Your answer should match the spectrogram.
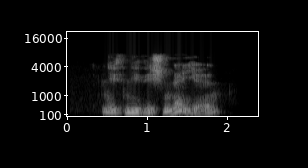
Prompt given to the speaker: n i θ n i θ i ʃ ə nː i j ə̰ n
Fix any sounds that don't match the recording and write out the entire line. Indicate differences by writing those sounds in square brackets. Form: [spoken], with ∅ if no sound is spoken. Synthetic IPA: n i θ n i [ð] i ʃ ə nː [æ] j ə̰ n

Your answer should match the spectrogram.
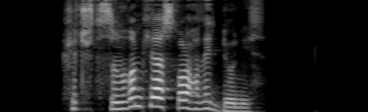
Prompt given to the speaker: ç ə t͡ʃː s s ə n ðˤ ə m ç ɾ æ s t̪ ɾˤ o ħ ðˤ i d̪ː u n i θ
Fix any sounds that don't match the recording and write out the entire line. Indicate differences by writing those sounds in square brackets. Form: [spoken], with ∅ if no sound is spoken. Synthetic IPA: ç ə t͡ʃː [θ] s ə n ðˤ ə m ç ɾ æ s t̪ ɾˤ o ħ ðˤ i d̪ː u n i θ

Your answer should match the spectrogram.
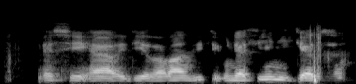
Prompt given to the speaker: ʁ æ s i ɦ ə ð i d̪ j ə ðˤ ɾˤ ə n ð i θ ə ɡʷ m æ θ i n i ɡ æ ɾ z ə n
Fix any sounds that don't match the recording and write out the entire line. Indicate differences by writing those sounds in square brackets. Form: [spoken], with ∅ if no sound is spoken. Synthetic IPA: [ð] æ s i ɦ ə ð i d̪ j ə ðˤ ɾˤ [ɑ] n ð i θ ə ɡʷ [n] æ θ i n i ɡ æ ɾ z ə n

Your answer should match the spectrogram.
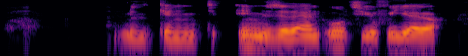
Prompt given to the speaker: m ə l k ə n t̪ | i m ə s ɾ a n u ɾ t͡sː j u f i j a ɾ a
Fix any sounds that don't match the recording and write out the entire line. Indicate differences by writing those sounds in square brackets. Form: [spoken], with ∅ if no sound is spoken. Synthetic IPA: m ə l k ə n t̪ | i m ə [z] ɾ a n [ʊ] ɾ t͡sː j u f i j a ɾ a

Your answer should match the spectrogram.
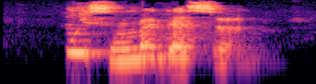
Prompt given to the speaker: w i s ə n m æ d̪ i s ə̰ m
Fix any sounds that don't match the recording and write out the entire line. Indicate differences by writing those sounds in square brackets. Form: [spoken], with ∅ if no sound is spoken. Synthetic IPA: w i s ə n m æ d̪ [æ] s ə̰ [n]

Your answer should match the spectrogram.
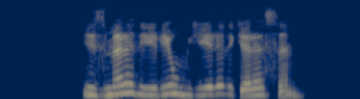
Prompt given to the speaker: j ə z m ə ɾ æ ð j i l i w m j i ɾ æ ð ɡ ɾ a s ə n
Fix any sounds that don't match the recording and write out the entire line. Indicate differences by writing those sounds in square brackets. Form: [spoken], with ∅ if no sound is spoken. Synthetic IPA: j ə z m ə ɾ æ ð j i l i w m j i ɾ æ ð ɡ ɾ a s ə n

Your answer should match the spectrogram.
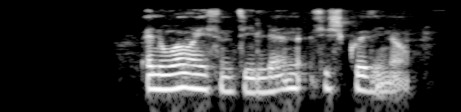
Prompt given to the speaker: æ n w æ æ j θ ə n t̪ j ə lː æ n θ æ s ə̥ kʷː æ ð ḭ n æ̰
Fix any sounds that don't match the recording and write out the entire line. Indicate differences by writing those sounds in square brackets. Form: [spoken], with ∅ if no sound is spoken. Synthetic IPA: æ n w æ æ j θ ə n t̪ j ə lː æ n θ [i] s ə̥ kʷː æ ð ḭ n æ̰

